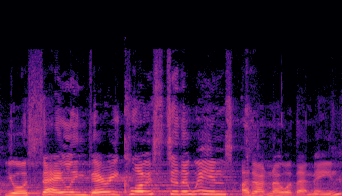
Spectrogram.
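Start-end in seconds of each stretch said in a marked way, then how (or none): 0.1-2.3 imitating dad. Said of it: "He really liked".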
